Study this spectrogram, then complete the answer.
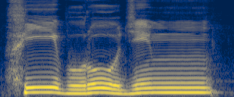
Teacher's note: رو واو مدہ ہے، را پر بھی پڑھا جائے گا، پیش کی وجہ سے ایک الف کی مقدار کے برابر کھینچ کر بھی پڑھا جائے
